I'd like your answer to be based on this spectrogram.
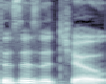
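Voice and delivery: ordinary talk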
